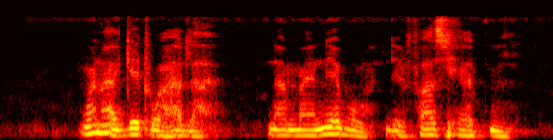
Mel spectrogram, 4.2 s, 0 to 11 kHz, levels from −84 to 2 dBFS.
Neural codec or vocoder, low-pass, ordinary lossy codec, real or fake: codec, 16 kHz, 4 kbps, FunCodec, trained on LibriTTS, 50 frames a second; 7.2 kHz; none; fake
